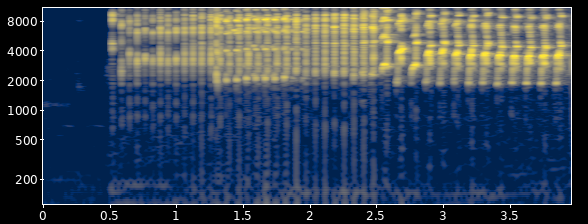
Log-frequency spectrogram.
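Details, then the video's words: Fighter lovebird's long chattering ngekek song, meant to trigger other lovebirds to sing: starts abruptly after a short pause as a dense, rapid, high chatter that slows slightly into evenly spaced buzzy notes. "SUARA BURUNG LOVEBIRD NGEKEK PANJANG"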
